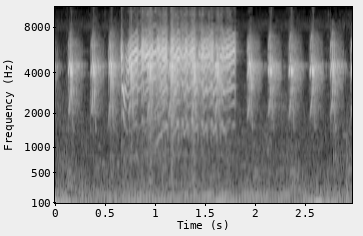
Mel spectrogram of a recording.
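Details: Sharp repeated chips about four per second frame a one-second rattling buzzy trill, from a prinia lure mix of prenjak lumut and prenjak setater used to attract wild prenjak lumut.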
